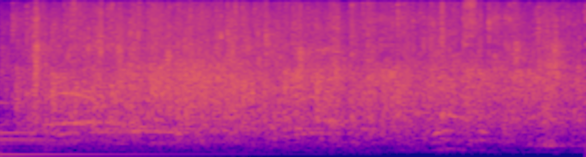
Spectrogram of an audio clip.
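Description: Audience applauding at the end of a song, with a few voices calling out from the crowd, while the last low note of the music dies away.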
